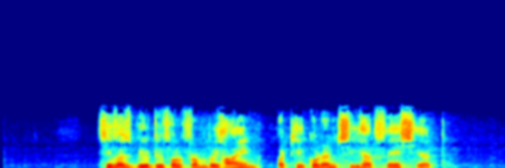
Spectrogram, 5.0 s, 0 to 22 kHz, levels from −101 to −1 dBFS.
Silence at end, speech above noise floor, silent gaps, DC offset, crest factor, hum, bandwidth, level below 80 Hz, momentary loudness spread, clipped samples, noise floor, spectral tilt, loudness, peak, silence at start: 0.75 s; 59 dB; none; under 0.1%; 14 dB; none; 8 kHz; -58 dBFS; 8 LU; under 0.1%; -75 dBFS; -4.5 dB/octave; -16 LUFS; -2 dBFS; 1 s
